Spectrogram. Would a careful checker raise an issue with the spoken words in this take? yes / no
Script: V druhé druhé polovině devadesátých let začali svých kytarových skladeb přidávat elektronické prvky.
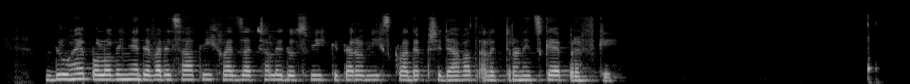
yes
